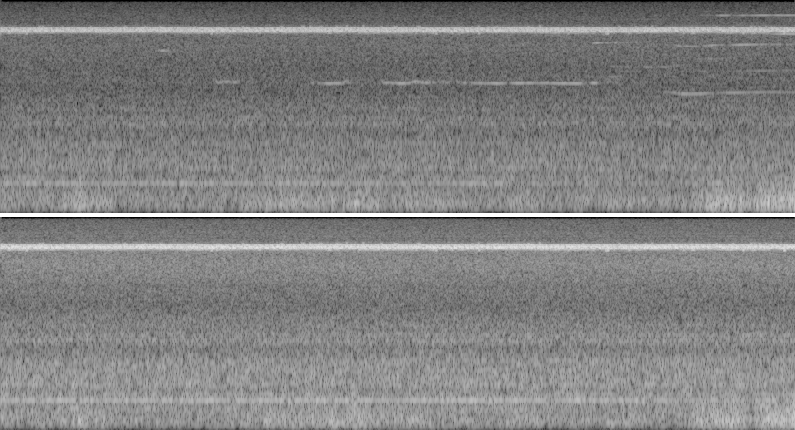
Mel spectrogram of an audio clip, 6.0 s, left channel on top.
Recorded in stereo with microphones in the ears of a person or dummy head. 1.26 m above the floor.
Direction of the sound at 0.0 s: 5° left (ahead or behind).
